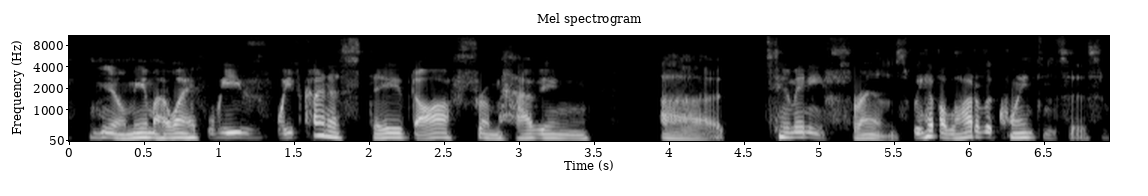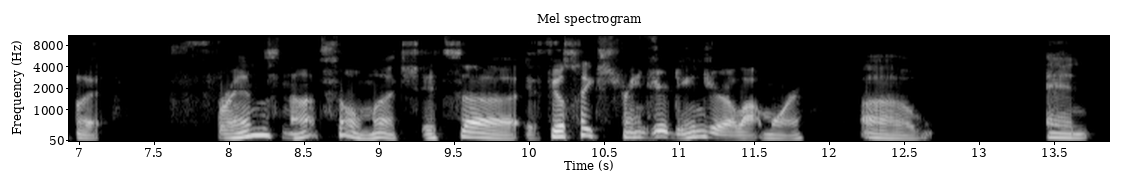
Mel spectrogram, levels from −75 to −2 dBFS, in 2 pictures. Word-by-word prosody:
you 140 +2 -3
know, 110 - +1
me 130 +4 +4
and 140 - +4
my 130 - +3
wife, 130 0 +3
we've 135 -1 -1
we've 135 +2 -3
kinda 195 -6 +4
staved 130 +1 -1
off 140 -2 +4
from 125 -5 -4
having, 110 -1 -2 0.5
uh, 90 -5 -2 0.3
too 150 - -1
many 150 -2 -1 0.2
friends. 110 -5 -2
We 135 - 0
have 175 - +3
a - - +5
lot 130 +6 +2
of 155 - -3
acquaintances, 130 -6 -4
but - - -1 0.8
friends? 165 +11 +3
Not 120 - -1
so - - 0
much. 115 +1 -1
It's, 120 +7 -3
uh, 130 -10 +6
it 115 - -9
feels 165 +7 +5
like 195 -4 +3
stranger 150 +3 0
danger 145 +3 0
a 105 - +2
lot 105 0 0
more, 105 0 -3 0.4
uh, 105 -6 0 0.9
and 125 -4 0
125 Hz, 175 wpm, -24 LUFS, 110-145 Hz, 0.9 s, uh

